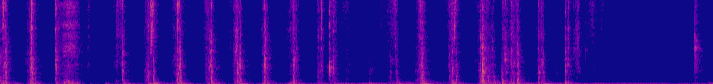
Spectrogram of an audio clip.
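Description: Tarot cards being shuffled and drawn, a quick run of crisp, evenly spaced card snaps and flicks, fairly close, with a low hum underneath and no voices.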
